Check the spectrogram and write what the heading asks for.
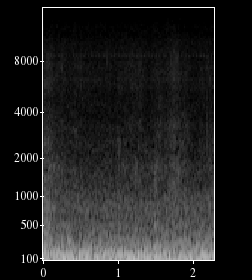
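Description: Steady low rumble of wind buffeting the camera microphone, with no distinct events.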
